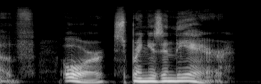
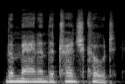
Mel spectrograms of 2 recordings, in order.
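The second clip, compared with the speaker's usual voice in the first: ordinary delivery, nothing marked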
